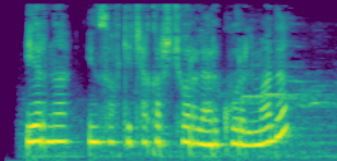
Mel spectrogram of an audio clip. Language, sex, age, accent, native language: Uzbek, female, 18-24, Toshkent shahri, Uzbek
